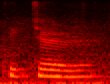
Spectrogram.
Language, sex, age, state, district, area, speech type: Nepali, female, 18-30, West Bengal, Alipurduar, urban, spontaneous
